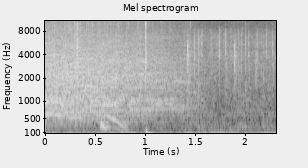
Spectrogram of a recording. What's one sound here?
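A short cheerful game jingle plays.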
